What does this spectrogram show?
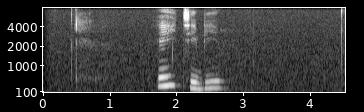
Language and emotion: Russian, sad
